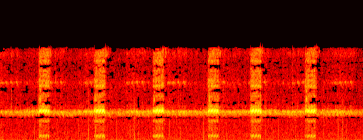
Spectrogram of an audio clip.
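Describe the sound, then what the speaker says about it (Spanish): Chirping of an African cricket, six evenly spaced shrill pulses, roughly two per second, clear and fairly close against a quiet background with no talking. "¿Lo oye usted el grillo?"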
